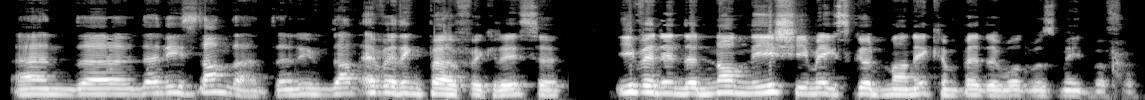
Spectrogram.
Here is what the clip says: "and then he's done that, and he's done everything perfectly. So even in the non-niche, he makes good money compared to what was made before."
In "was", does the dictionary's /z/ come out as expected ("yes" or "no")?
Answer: yes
